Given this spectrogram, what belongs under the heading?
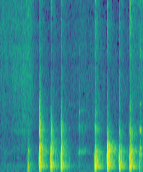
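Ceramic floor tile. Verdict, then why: Hollow. A series of knocks on large floor tiles in a hotel room gives about nine short, dull, hollow-sounding taps with almost no ring. The tiles are hollow and loose underneath, which could be a really big issue for the hotel.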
